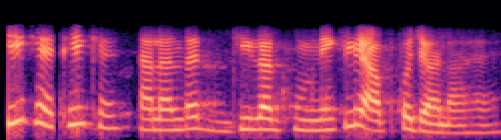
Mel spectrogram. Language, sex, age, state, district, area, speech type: Hindi, female, 45-60, Bihar, Darbhanga, rural, conversation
